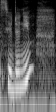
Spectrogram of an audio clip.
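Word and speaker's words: pseudonym: ओ एन वाई एम यहां पे पी लगेगा लेकिन पी जो होता है इसमें साइलेंट होता है तो इसको हम प्रोनाउंस करते हैं सिडोनिम यह भी एक संज्ञा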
